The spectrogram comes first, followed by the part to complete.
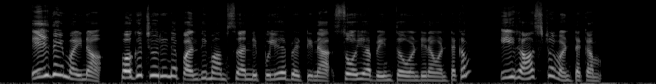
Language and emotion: Telugu, neutral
